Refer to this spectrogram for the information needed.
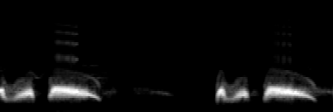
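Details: Decoy spotted dove calling to challenge wild doves to fight: low hollow coo phrases, each a short note followed by a long, slightly descending, throbbing coo, given twice with a second's silence between.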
